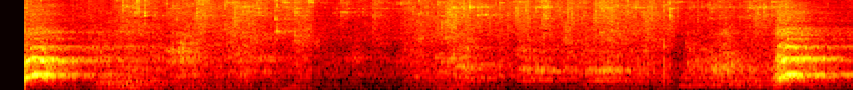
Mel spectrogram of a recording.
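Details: Dog barking while playing: one sharp, ringing bark at the start and another near the end, separated by rustling, scuffling play noise.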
